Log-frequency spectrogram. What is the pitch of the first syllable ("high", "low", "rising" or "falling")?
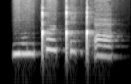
low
